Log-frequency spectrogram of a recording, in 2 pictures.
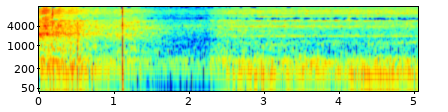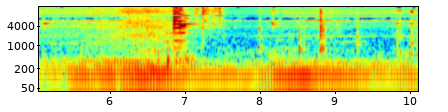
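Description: Metal clinks and taps of a hand tool working a bolt on the scooter's cover, with a quick cluster of clinks about seven seconds in and a few more after, over a steady low hum.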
